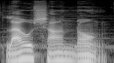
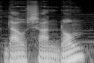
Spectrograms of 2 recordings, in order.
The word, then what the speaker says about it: Lao-Shan Lung: I believe this is a Chinese pronunciation. It might have a little bit of a twist to it, obviously, because it's Japanese, the way that they're reading it.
